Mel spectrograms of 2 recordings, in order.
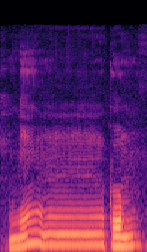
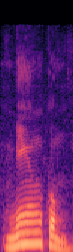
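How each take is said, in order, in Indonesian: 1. Bunyi n ditahan dengan dengung panjang. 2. Bunyi n pendek, tanpa dengung yang ditahan. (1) "Suara nun matinya didengungkan. Contohnya seperti ini" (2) "Yang ini salah ya"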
